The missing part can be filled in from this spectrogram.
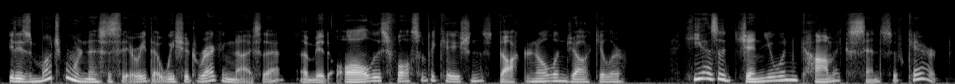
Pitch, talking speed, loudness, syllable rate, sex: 150 Hz, 155 wpm, -20 LUFS, 5.4 syllables/s, male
